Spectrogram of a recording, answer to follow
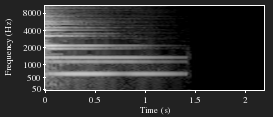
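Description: A notification-bell 'ding' sound effect: one bright bell strike ringing on several clear tones and fading out over about a second and a half.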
